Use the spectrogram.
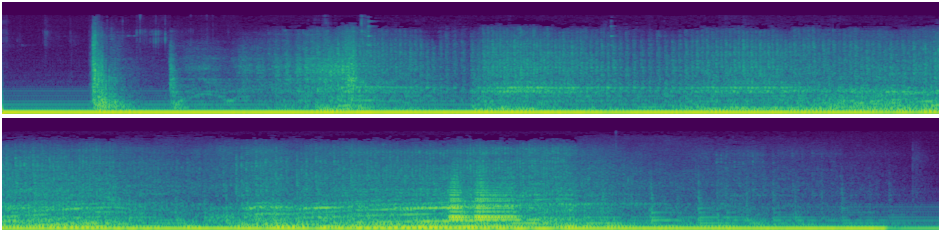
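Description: A car engine idles and then revs as the car pulls away, the rumble steady and loud, with a brief horn honk sounding near the end before the noise cuts off.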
